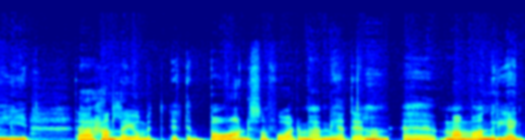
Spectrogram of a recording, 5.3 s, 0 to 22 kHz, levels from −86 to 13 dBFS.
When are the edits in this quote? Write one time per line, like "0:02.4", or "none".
0:03.9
